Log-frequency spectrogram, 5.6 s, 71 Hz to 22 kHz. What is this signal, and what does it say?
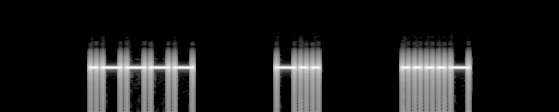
Morse code, heard as a keyed tone, about 20 wpm, spaced as for 8 wpm, 700 Hz. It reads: 1D4
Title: 067 Lesson 12e - Letter d - Three Characters 20wpm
